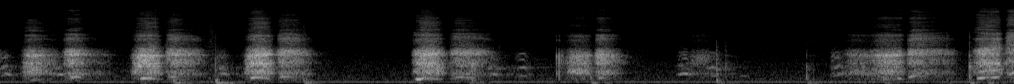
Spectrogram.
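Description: A woman gasping and breathing hard in short, strained bursts, about a dozen of them at uneven intervals, as she struggles with her wrists bound. A low, steady hum sits underneath.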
